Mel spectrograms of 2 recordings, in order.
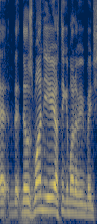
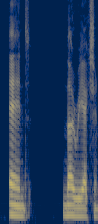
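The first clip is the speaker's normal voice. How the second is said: usual speaking voice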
